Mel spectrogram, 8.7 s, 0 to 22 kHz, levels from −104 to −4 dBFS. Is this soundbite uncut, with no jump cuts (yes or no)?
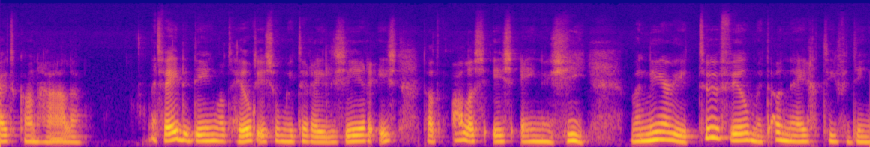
no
